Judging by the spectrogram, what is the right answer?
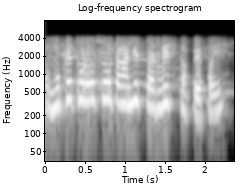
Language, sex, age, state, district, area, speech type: Sindhi, female, 30-45, Uttar Pradesh, Lucknow, urban, conversation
